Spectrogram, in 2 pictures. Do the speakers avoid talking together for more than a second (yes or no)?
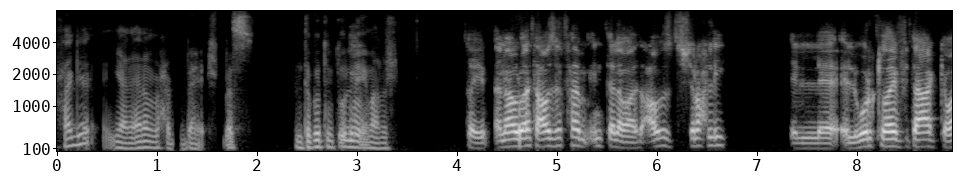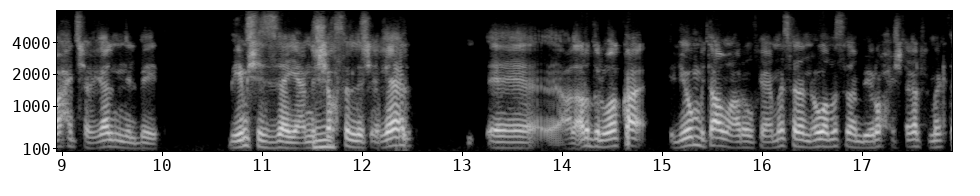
yes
